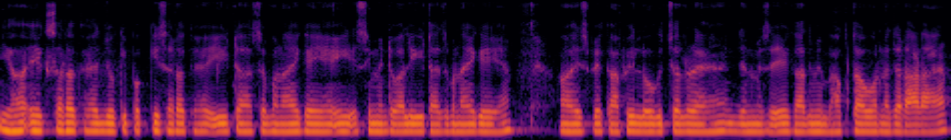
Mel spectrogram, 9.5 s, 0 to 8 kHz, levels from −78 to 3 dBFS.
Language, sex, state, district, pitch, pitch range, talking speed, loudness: Hindi, male, Bihar, Saharsa, 125 Hz, 120-125 Hz, 245 wpm, -27 LUFS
